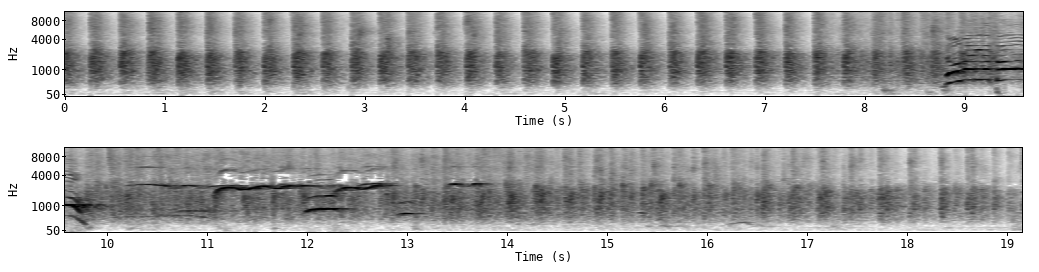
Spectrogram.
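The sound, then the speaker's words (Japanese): An audience claps loudly in a steady, unified rhythm after a live performance with guitar, then whoops and voices rise over it midway as the clapping breaks into looser, continuing applause. “拍手だったね今。”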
